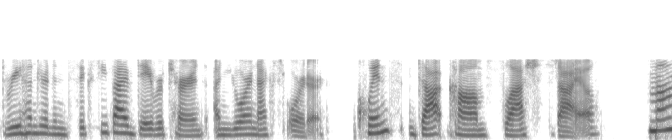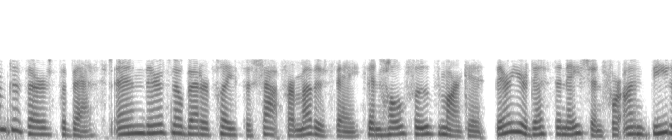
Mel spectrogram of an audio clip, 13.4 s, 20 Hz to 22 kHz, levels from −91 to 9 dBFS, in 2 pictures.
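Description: iLBC codec coding runs through the whole clip. This narrowband VoIP codec codes each frame's excitation on its own, and the 30 ms frame rhythm and sound quality fit its 13.33 kbps mode. Nothing above 4 kHz survives, so the speech is band-limited. The coding damage is plainly audible as a rough, synthetic edge on the speech, the product of rebuilding each frame from a compact model rather than the original waveform.

Lost iLBC frames appear at 1.58 s, just before "on your next order", where about 30 ms of audio went missing. The decoder covered the gap by repeating the last pitch cycle blended with noise, so the speech briefly turns into a held, buzzy or breathy vowel. Each iLBC frame is decoded independently, so the speech recovers almost immediately.

Lost iLBC frames occur again at 13.05 s, once more about 30 ms long and concealed the same way. The same brief sustained, buzzy or breathy vowel fills the gap, and the speech returns to normal right after.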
